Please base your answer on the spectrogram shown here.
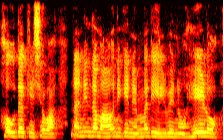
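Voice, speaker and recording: A woman's voice: medium pitch, level tone, moderate pace, vocal fry, a little mellow, close to an everyday voice. Woman reads wounded young daughter-in-law, tearful lines in a serial recap. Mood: hurt. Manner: wounded, complaining.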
